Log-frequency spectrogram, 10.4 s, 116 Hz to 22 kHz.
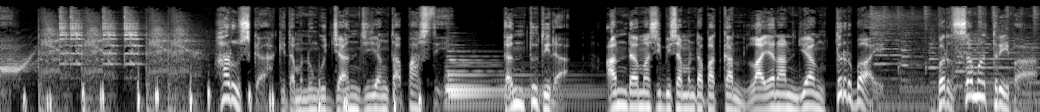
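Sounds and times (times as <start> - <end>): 
irregular heartbeat thumps: 0.0 - 4.1
speech: 2.2 - 10.3.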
